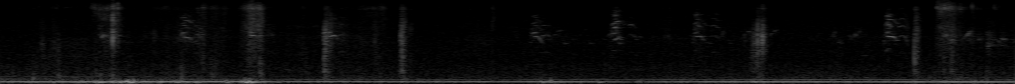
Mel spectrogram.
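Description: Small birds chirping on and off, in short high calls, over a steady low hum, with a few sharp clicks scattered through.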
